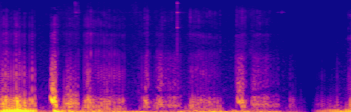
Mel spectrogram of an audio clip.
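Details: A contented cat purrs in low, rough pulses, the rumble fading to a short silent gap before resuming strongly at the end.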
